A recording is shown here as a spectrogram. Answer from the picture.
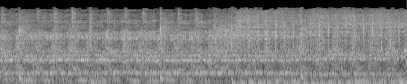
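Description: Heavy metal band playing: distorted guitars hold a riff over drums, and a fast, even kick-drum beat comes in a little past halfway.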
